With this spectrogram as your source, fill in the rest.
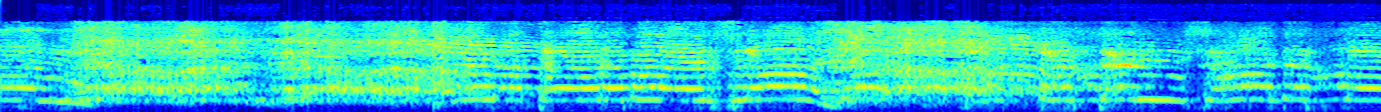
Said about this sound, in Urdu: اسلام آباد میں جے you I F کے کارکنوں نے نعرے بلند کر کے ڈاکٹر سومرو کو خراج عقیدت پیش کیا.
